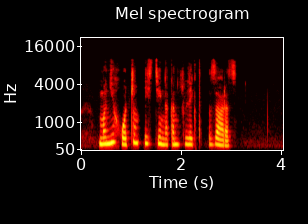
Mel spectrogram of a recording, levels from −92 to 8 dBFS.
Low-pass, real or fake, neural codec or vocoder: 9.9 kHz; fake; codec, 24 kHz, 0.9 kbps, WavTokenizer, medium speech release version 2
